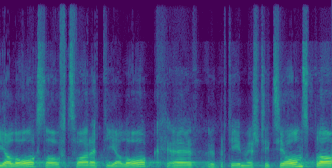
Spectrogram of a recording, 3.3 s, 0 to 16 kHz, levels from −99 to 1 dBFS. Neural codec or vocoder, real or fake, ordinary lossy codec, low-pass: none; real; Opus, 16 kbps; 14.4 kHz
